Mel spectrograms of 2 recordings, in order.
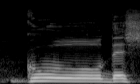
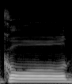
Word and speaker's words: Gould: Like I say Gould I say Gouldish instead of like gold, the way it's kind of supposed to be pronounced.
